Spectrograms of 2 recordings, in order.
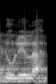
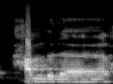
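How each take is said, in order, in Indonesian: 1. Diucapkan cepat dan tidak jelas, suku katanya berkurang. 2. Diucapkan pelan, setiap suku kata terucap dengan jelas. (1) "Jadi kedengarannya dulilah aja" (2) "yang tajwid, yang tartil bacanya, yang fasihat"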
